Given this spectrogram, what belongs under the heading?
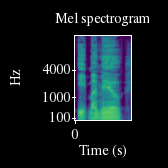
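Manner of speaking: loud singsong fake Jamaican accent; hammed-up fake Jamaican accent crooning. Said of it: "He's doing fake Jamaican accent".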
